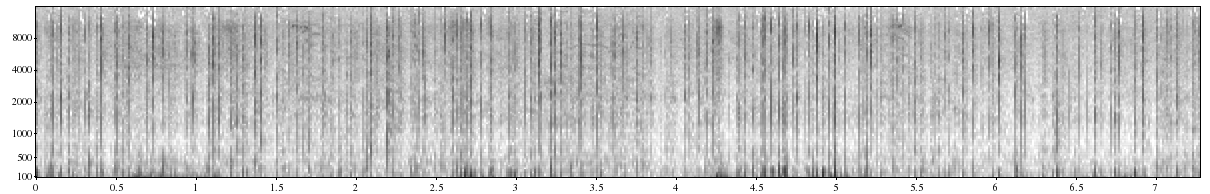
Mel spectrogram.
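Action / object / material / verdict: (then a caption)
tap / plastic food storage container / plastic / none. A small, hollow yellow plastic food storage container with its lid on is held in both hands close to the mic and tapped rapidly with fingertips and nails. Dense, uneven bursts of low, hollow thuds mix with light clicking ticks, each tap dying away almost instantly with a few louder knocks standing out.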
